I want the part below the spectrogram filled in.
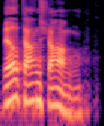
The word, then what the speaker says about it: Weltanschauung: I'm really nervous about trying to pronounce this because I know Carl's in the room, but it's a Weltanschauung. How did I do? Close? – Weltanschauung. – Okay. Thank you very much.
